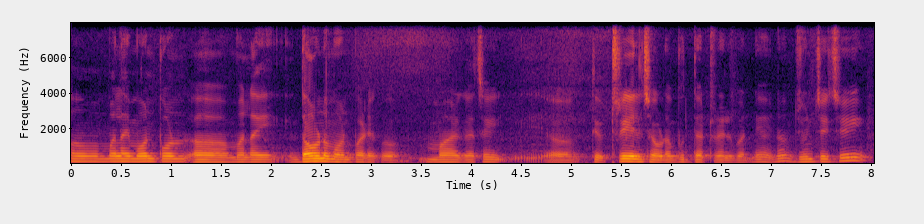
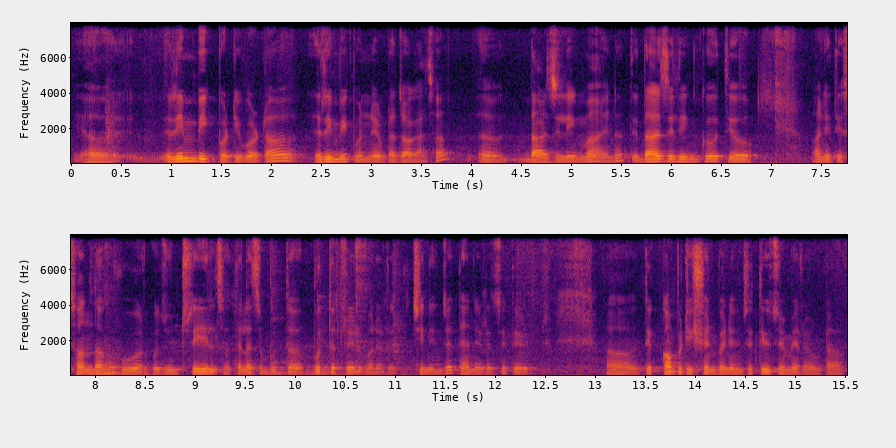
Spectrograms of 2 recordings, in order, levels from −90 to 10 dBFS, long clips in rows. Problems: background sounds at intervals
